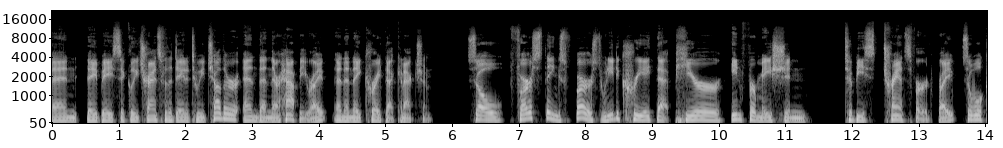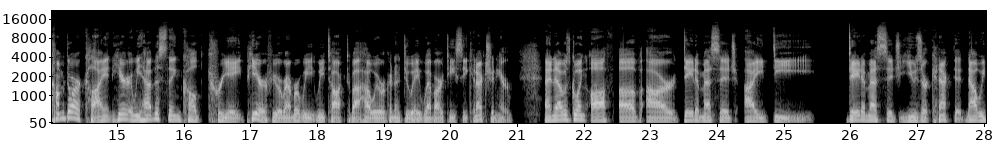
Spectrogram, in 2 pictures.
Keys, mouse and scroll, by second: 14.4 click, 15.4 click, 15.8 click, 16.7 Return, 18.1 scroll, 18.8 scroll, 25.4 click, 25.6 click, 27.2 click, 27.4 click.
